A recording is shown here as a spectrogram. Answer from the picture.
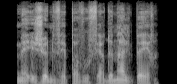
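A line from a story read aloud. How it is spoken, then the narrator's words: Prince whispering. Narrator (French): avait chuchoté le prince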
